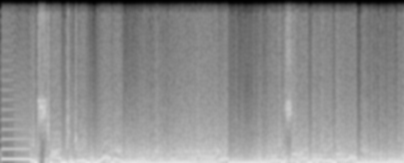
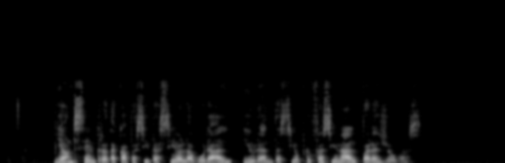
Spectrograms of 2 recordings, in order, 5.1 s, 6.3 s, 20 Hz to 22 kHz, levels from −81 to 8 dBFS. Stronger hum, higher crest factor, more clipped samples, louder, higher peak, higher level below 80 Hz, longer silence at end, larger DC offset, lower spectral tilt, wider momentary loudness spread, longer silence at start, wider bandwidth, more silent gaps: neither; second, 0 dB vs 20 dB; first, 40% vs under 0.1%; first, 0 LUFS vs -28 LUFS; first, 0 dBFS vs -10 dBFS; first, -16 dBFS vs -88 dBFS; second, 0 s vs 1.15 s; neither; about the same, -4 dB/octave vs -4.5 dB/octave; second, 1 LU vs 12 LU; second, 0 s vs 0.7 s; first, over 20 kHz vs 11.5 kHz; neither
